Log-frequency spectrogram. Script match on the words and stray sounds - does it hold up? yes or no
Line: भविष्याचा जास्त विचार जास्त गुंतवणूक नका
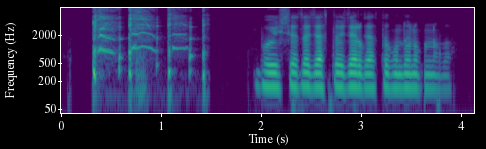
no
